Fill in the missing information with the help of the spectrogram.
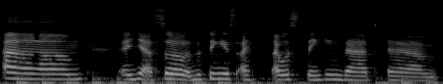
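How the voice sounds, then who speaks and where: A woman's voice: a little high, steady tone, measured pace, smooth. A woman hosting a livestream as the game's creator, explaining casually in a hesitant, rambling way. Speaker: livestream host and game creator.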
